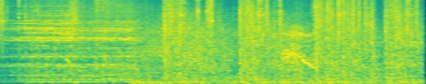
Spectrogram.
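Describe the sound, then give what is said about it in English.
Gunfire from a pump-action shotgun in a film action scene where soldiers are being shot: a dense, loud, unbroken barrage of booming blasts and mechanical clatter. “Whistler taps in another auto-destruct code, loads his pump-action shotgun to the maximum, and goes on the rampage, killing soldiers one after the other”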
